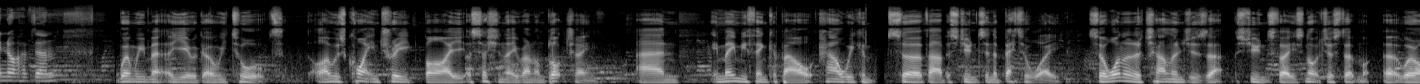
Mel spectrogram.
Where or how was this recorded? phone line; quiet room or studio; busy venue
busy venue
